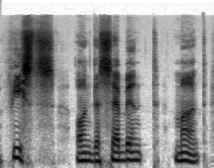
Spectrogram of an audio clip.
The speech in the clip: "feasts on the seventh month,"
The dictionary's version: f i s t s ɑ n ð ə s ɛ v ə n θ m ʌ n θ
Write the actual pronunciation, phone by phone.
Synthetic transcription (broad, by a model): f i s t s ɑ n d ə s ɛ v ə n t m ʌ n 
